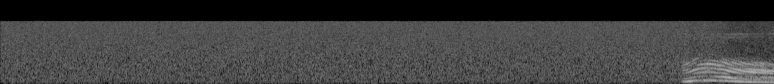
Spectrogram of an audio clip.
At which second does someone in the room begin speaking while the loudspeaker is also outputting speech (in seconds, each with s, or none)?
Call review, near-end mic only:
6.8 s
